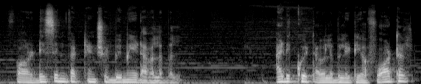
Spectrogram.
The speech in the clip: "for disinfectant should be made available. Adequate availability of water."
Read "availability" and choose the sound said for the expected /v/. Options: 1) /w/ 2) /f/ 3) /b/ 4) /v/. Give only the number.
4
